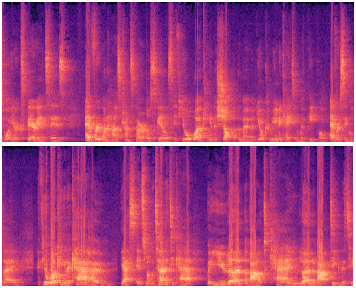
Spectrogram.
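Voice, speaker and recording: A British woman with a slightly low voice gives earnest, encouraging advice and leans on repeated phrases for emphasis. She is in a mostly empty room, so every word rings with a big, hollow echo off bare walls. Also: fairly bright tone. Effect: big echoey room sound. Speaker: midwife and video creator. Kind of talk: direct-to-camera advice vlog. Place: sparsely furnished room in a new house.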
